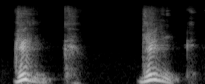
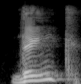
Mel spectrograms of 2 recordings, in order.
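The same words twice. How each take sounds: First: "drink" short, oral i then ng-k; correct English pronunciation. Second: "drink" with the i swallowed into a nasal vowel; non-English pronunciation. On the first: Teacher correcting the Brazilian version, crisp English "drink". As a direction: say "drink" in one syllable without nasalizing the i. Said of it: "você não pode nasalar aquele I". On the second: Teacher showing another wrong version, nasalized-i "drink". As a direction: nasalize the i of "drink", Brazilian style. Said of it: "também não é inglês". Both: Shown as a demonstration.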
